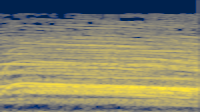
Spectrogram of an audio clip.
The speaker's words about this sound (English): The men cheer.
